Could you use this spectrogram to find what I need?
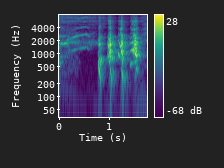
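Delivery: loud, high burst of real laughter; high-pitched laugh. Real, not acted. Host reacts to viewer who turned it off, high laugh. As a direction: crack up in a high, squealing laugh.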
